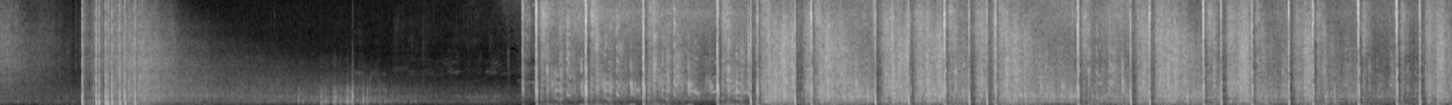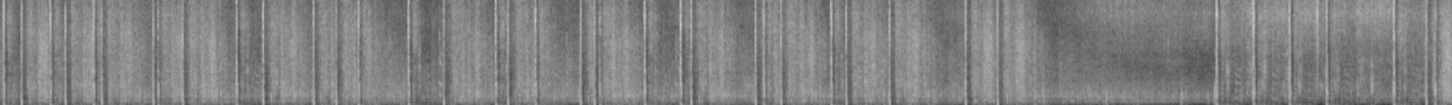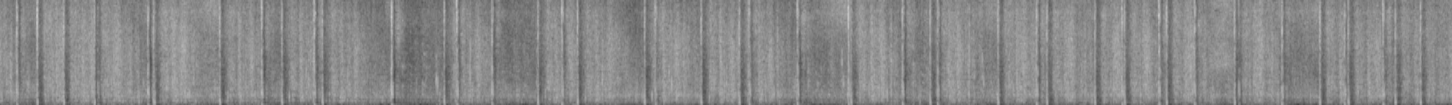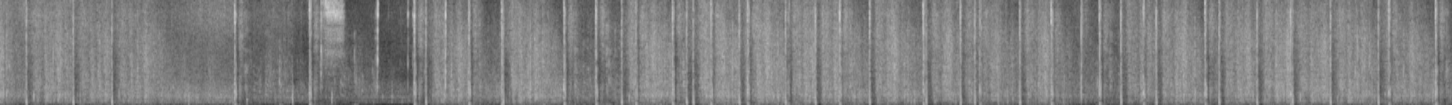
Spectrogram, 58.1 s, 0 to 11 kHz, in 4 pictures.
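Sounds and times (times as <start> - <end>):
firework tube launches and bursts: 0.0 - 2.1, 5.2 - 58.0.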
